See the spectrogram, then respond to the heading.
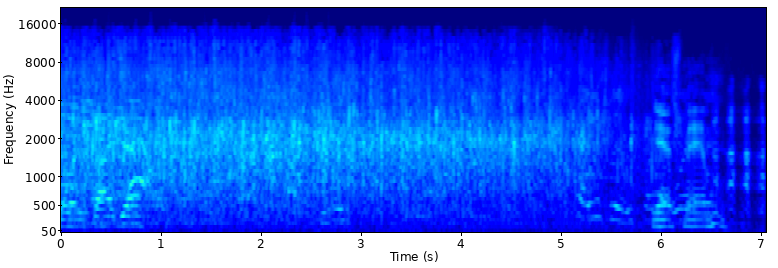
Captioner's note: applause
